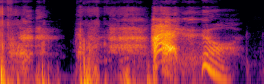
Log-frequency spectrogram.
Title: Sudden hayfever sneezes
